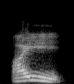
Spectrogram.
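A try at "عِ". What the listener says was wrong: ஆய். ஐ அல்ல, அந்த வளைஞ்சு வரணும். ஆய். ஆ. ஆய். ஆய். ஆய். ஆய். அந்த அந்த சொல் வளையுது இல்லையே.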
